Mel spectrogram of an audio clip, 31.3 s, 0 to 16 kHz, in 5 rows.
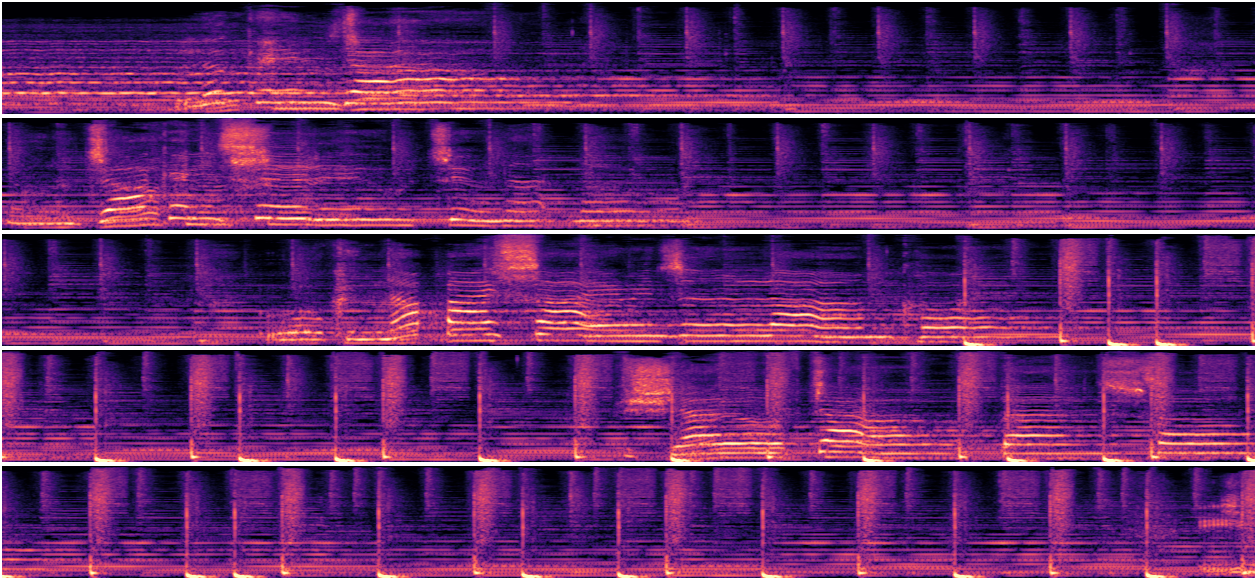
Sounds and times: Music: 0.0 - 31.3.

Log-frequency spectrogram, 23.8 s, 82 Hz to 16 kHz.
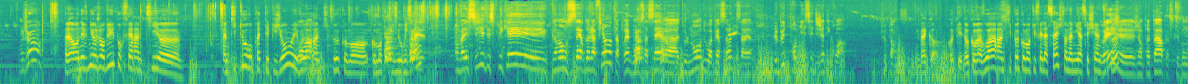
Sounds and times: Speech: 4.4 - 16.9, 17.6 - 23.7.

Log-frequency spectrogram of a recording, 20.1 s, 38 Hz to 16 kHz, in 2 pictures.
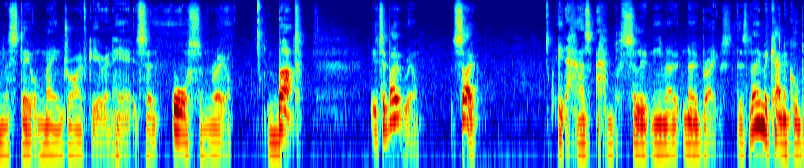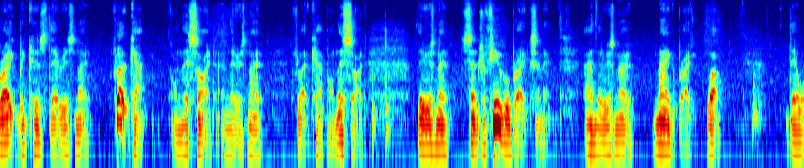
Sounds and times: Speech: 0.0 - 3.8, 4.6 - 6.0, 6.8 - 19.1, 19.9 - 20.1.

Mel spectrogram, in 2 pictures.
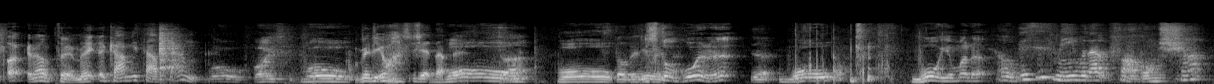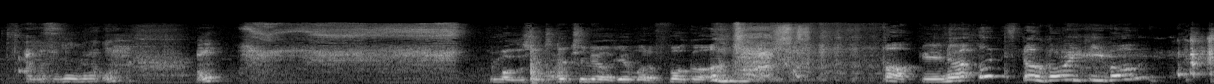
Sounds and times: Inside, small room: 0.0 - 24.2.

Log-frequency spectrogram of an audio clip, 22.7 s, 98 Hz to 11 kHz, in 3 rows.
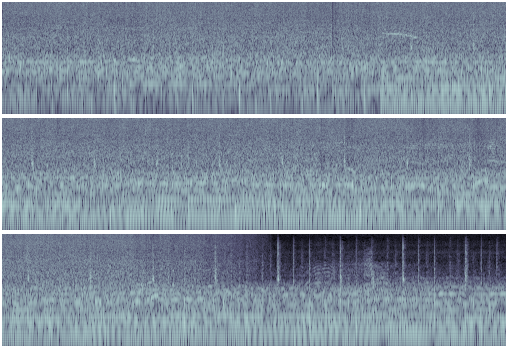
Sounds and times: Music: 0.0 - 22.6.

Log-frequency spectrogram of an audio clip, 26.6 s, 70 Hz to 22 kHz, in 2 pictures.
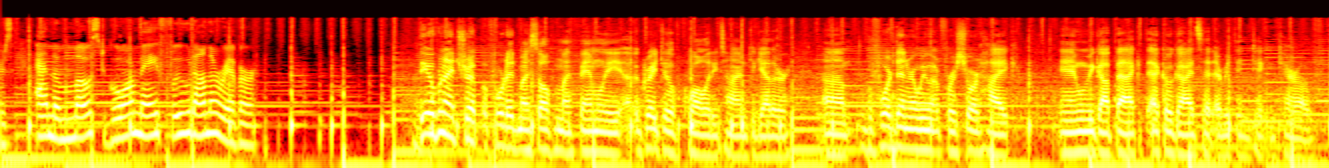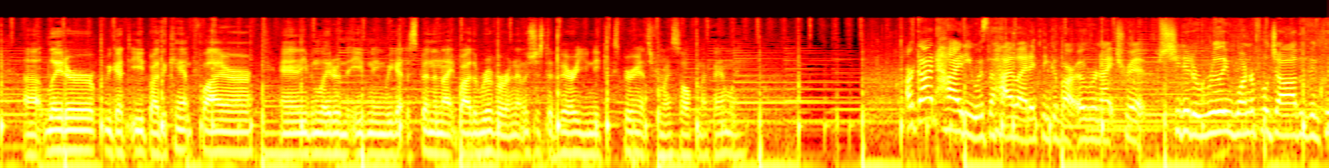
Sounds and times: Speech: 0.0 - 2.6, 4.2 - 20.7, 22.4 - 26.5
Music: 0.0 - 26.5.

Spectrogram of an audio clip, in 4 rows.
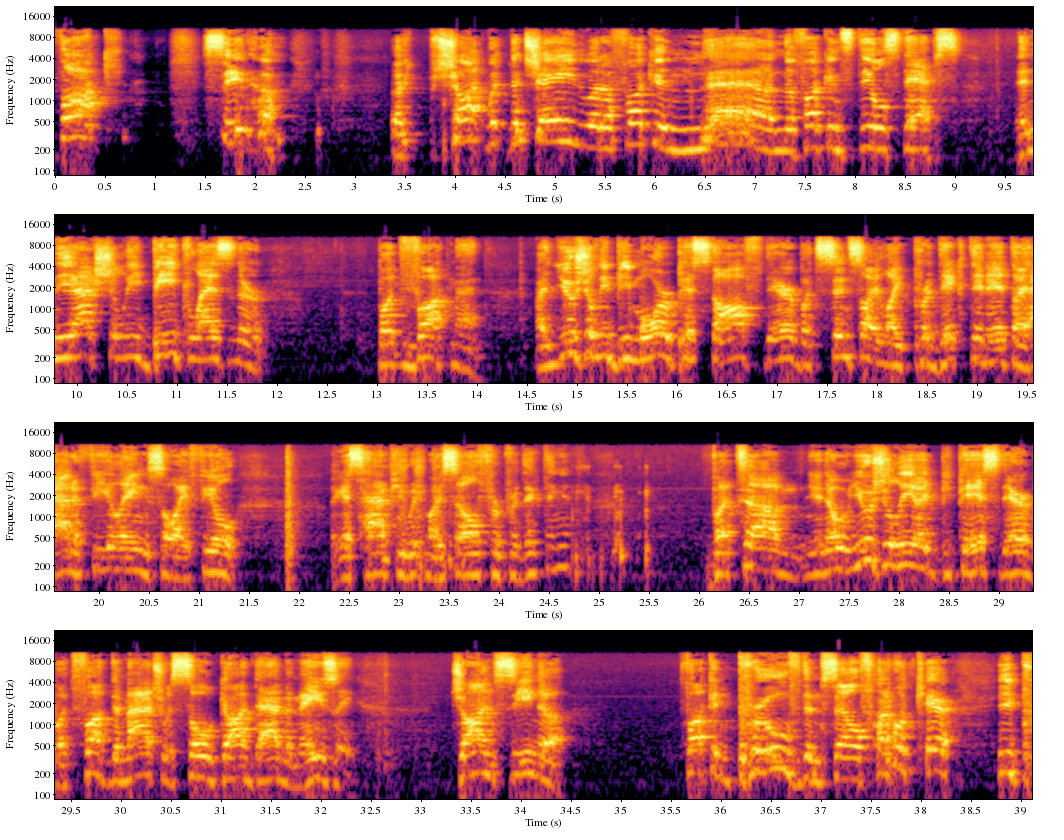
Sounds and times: Speech: 0.0 - 2.4, 3.4 - 11.9, 13.0 - 21.4, 22.3 - 25.5, 26.1 - 32.4, 33.3 - 34.6, 35.6 - 39.1.

